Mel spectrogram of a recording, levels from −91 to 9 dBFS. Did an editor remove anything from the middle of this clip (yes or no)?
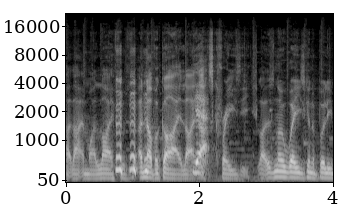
yes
